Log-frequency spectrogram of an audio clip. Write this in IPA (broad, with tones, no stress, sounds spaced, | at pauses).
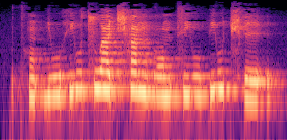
t̪ʰ ɔ̃˨ k̚ j u˧ h j u˦ t͡s w a˦ t͡ɕʰ a˦ ŋ ɡ ɔ˧ m t͡s j u˧ p j u˦ t͡ɕʰ e˨ ʔ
